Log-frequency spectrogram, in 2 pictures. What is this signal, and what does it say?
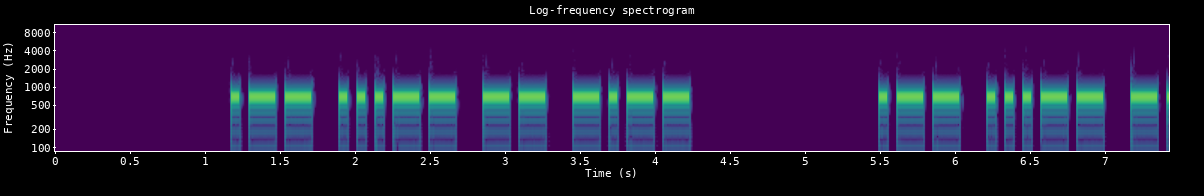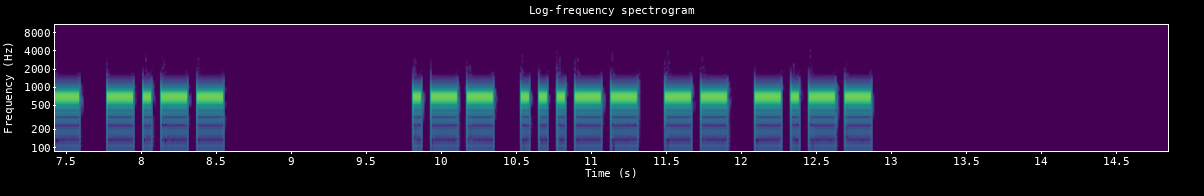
Morse code, heard as a keyed tone, about 20 wpm, 700 Hz. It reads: W3MY W3MY W3MY
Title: USA Call Signs - 4 Characters - Repeated 3x - 20wpm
